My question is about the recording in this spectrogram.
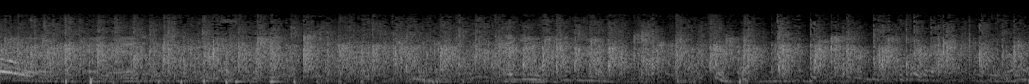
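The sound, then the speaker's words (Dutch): An audience applauds steadily for about ten seconds for the band a band after a live jazz set at the Brinkhuis, a dense, even wash of many hands clapping with faint voices mixed underneath. “Nog één keer een applaus voor deze band.”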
